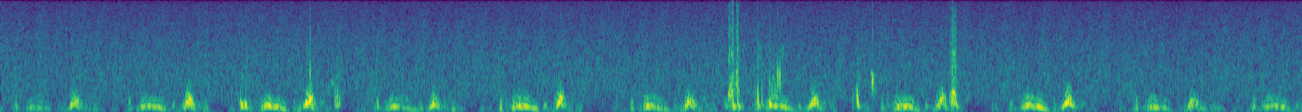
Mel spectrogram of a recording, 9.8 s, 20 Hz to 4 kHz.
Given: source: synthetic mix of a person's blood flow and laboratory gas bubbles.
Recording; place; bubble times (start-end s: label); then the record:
Doppler ultrasound of blood flow; precordium
1.77-1.89 s: bubbles
2.50-2.57 s: bubbles
5.42-5.58 s: bubbles
5.65-5.88 s: bubbles
6.39-6.47 s: bubbles
6.51-6.59 s: bubbles
7.11-7.21 s: bubbles
From the record:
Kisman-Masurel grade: 123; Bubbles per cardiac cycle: 1 to 2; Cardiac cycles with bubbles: 10 to 50%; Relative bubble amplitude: loud (0.450 to 0.775); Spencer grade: 2 (many but less than half of the cardiac periods contain bubble signals, singularly or in groups); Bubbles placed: only in the low amplitude regions of the cardiac cycle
